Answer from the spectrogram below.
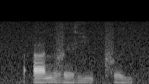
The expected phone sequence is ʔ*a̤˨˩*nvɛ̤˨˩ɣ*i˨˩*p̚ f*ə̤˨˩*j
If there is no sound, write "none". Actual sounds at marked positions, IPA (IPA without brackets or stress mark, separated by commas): a˨˦, i˨˩, ə̤˨˩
